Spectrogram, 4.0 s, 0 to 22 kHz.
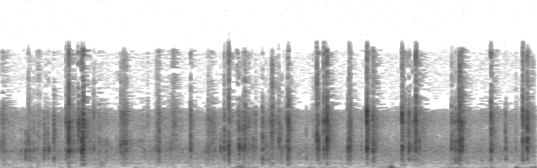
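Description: Close handling noises: a rapid, irregular run of small clicks and plastic crinkling as a 64 GB memory card is handled to be put into an action camera.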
